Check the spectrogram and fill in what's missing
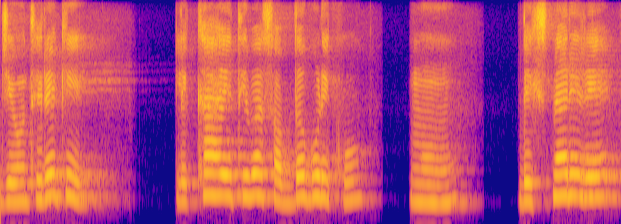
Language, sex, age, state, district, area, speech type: Odia, female, 30-45, Odisha, Jajpur, rural, spontaneous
